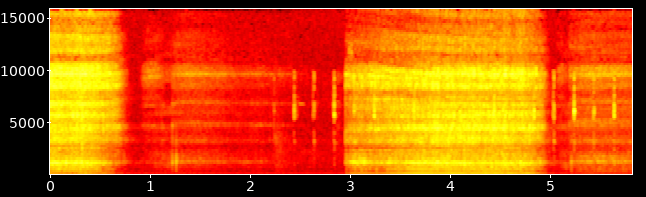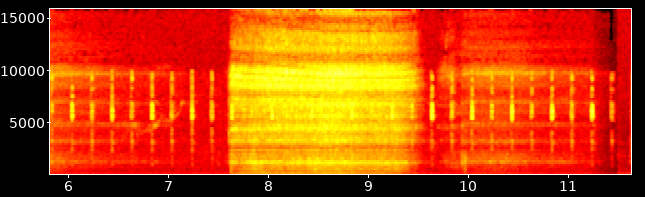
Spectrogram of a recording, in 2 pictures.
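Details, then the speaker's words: Loud, harsh snores recurring every four to five seconds over a steady background ticking, from a person who has snored for 20 years. Their sleep study showed nearly one-minute breathing pauses and no deep sleep, raising concern for sleep apnea. "正常的打呼噜可能就是一个均匀的调子，它就是随着呼吸当中出现的这个声音嘛，不会有太大的变化。"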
